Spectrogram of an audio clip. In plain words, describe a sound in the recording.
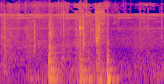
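A key rattles and clicks in a door lock.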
